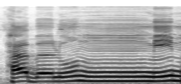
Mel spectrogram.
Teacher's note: Untuk yang selanjutnya di situ ada nun sukun bertemu dengan huruf mim, maka di situ masuk ke hukum nun sukun atau tanwin bertemu dengan huruf mim, maka dihukumi idgham bi gunnah ya, maka dimasukkan dan ditahan 2 harokat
